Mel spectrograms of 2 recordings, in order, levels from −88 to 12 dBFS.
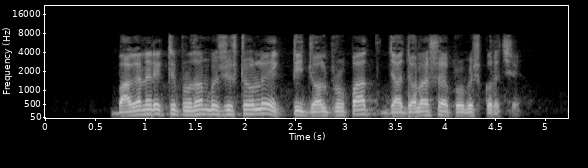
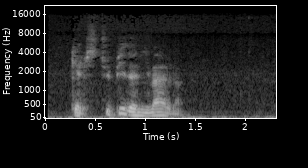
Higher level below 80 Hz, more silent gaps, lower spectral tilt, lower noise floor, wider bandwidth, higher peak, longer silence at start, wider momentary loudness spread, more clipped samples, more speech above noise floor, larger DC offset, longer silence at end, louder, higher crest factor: second, -56 dBFS vs -42 dBFS; neither; about the same, -6 dB/octave vs -7 dB/octave; first, -80 dBFS vs -44 dBFS; second, 8 kHz vs 16 kHz; about the same, -4 dBFS vs -6 dBFS; first, 0.65 s vs 0.05 s; second, 6 LU vs 12 LU; neither; first, 62 dB vs 22 dB; neither; first, 0.5 s vs 0 s; first, -18 LUFS vs -23 LUFS; about the same, 16 dB vs 18 dB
